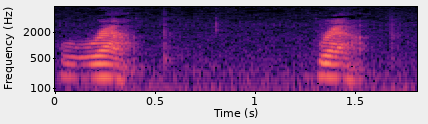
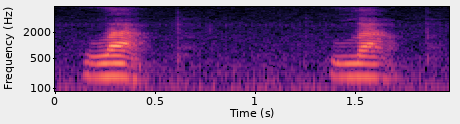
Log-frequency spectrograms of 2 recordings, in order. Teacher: The tongue is more tense for rap, for R, than it is for lap, L.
